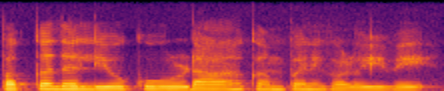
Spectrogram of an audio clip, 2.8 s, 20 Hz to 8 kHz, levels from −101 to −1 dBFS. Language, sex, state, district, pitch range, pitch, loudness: Kannada, female, Karnataka, Bidar, 225-230 Hz, 230 Hz, -17 LUFS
